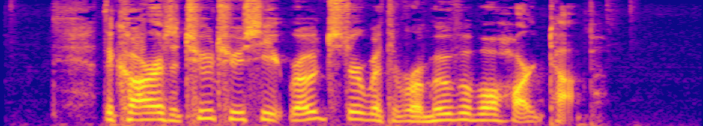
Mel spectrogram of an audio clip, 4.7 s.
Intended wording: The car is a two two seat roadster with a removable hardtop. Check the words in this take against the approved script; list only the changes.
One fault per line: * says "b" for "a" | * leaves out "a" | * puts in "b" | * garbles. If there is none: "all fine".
all fine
